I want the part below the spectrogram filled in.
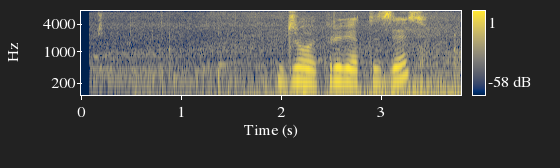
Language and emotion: Russian, neutral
